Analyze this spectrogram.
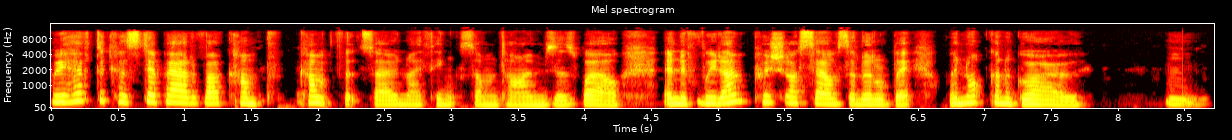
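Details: Adult woman speaking; normal voice.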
